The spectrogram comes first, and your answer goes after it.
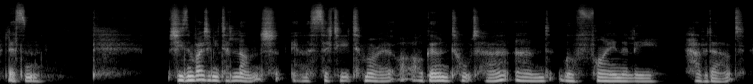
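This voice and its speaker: An actress playing an earnest, lovelorn woman in an audio drama, with a breathy voice and intimate delivery. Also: deep voice, steady tone, normal speed, mellow. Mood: earnest, resolute. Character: earnest, lovelorn woman pleading for her love. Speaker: actor.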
